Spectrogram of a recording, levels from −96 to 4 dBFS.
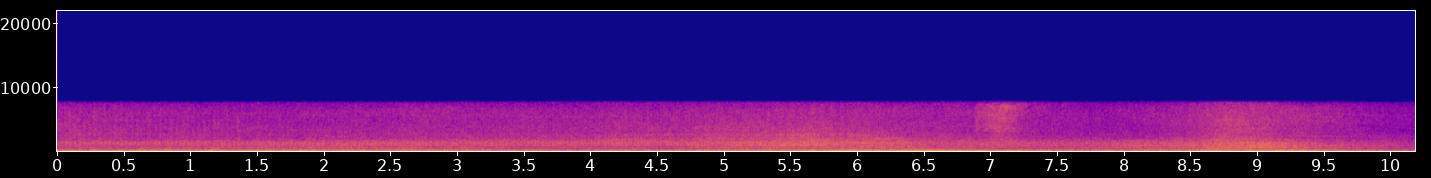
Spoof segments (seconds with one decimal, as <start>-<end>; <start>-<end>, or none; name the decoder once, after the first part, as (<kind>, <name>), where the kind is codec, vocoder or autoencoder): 0.0-1.2 (vocoder, Vocos); 2.0-3.1; 6.5-8.4; 9.1-10.2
